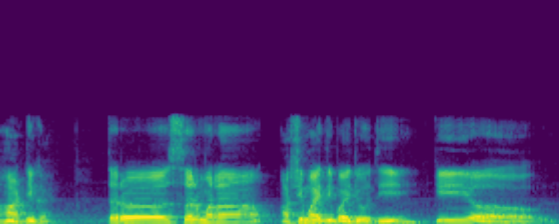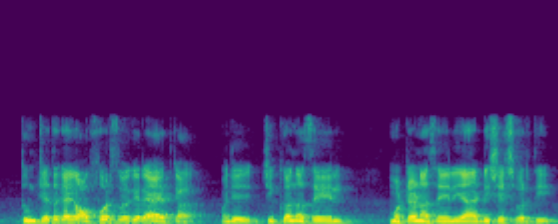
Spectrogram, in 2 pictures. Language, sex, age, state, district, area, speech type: Marathi, male, 30-45, Maharashtra, Raigad, rural, spontaneous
